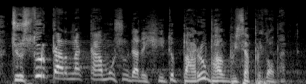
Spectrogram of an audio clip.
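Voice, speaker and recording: An older male pastor with an Indonesian accent preaches in a large church hall. His high, bright voice rings out with a long reverb behind it. He keeps firing rhetorical questions at the congregation and slips into mock dialogues. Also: sing-song, fast, slightly rough. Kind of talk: sermon.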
